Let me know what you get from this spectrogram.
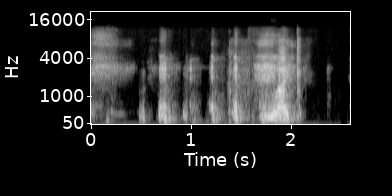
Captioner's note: laughing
